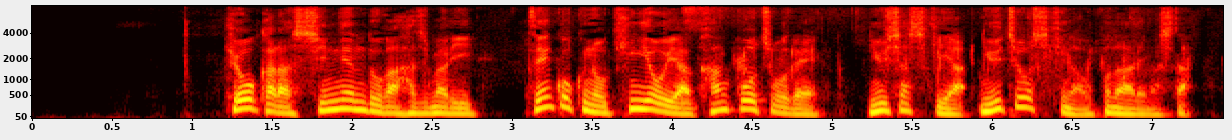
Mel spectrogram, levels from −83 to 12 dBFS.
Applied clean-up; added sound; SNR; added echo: neural mask model Resemble Enhance denoiser.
